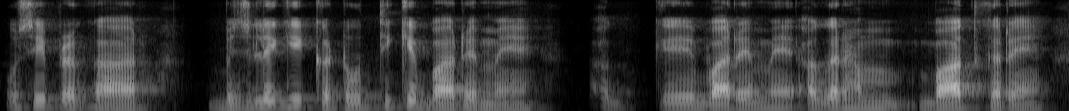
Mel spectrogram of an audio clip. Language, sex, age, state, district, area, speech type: Hindi, male, 18-30, Rajasthan, Jaipur, urban, spontaneous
